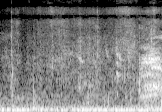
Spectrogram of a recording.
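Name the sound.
meat chickens clucking in coop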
